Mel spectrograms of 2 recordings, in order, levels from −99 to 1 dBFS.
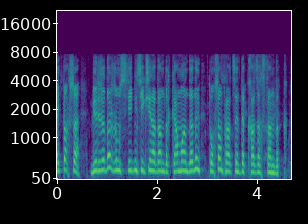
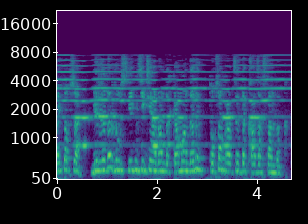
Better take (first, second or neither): first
